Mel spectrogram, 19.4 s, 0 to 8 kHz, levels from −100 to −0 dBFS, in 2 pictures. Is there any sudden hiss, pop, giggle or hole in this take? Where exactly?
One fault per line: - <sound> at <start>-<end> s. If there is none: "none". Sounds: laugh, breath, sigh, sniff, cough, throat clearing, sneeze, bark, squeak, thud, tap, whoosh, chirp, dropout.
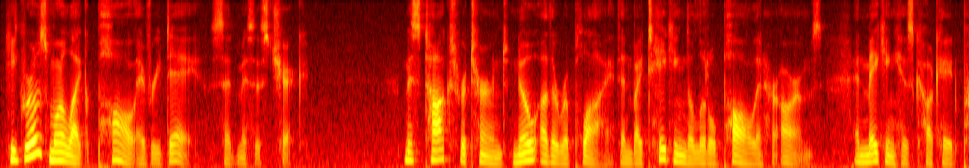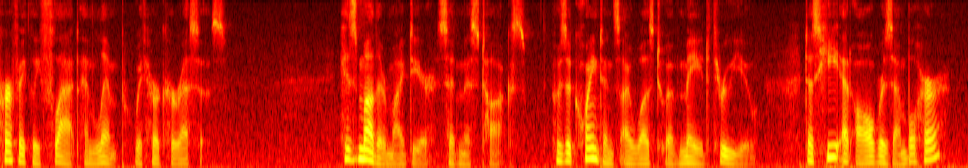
none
